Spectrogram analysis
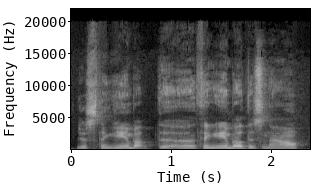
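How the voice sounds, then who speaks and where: A young man co-hosts a podcast in an easygoing, joking way. His pitch is average for a man. He talks casually, in conversational bits and short interjections. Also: brisk, darkish tone. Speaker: podcast co-host. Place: apartment room, indoors. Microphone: individual microphone.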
